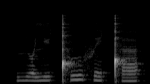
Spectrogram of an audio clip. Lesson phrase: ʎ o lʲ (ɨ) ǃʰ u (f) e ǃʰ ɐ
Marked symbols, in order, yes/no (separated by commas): yes, yes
